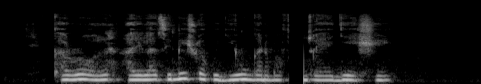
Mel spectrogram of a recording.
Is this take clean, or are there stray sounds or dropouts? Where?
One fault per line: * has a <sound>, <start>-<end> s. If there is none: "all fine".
* has a dropout, 2.9-3.0 s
